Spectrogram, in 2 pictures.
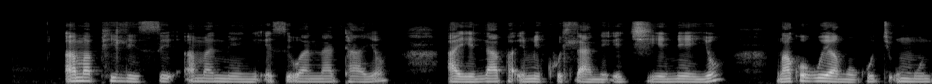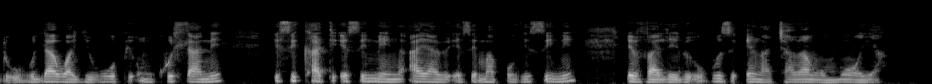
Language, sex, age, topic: North Ndebele, female, 25-35, health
